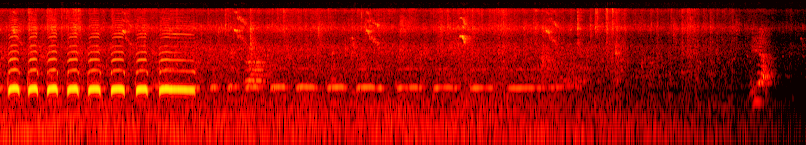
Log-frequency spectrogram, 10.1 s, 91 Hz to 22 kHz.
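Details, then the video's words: Young Bangkok-type zebra dove, 3.5 months old, bred at a bird farm; about ten quick, evenly spaced soft coos in two seconds, followed by a long faint steady tone and background hiss. "SUARA PIYIK PERKUTUT BAKGKOK USIA 3,5 BULAN"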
